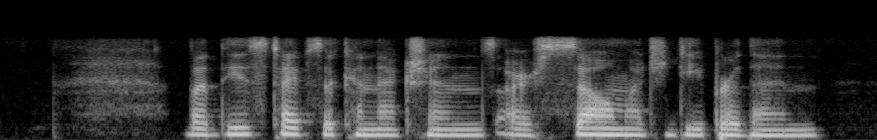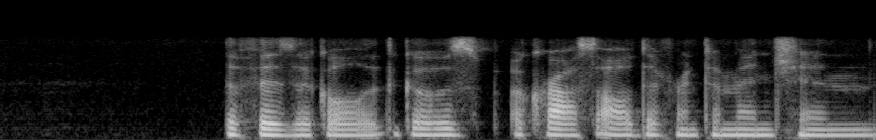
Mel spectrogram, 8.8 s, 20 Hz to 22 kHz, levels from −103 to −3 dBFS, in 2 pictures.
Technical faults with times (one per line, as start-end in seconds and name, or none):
none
